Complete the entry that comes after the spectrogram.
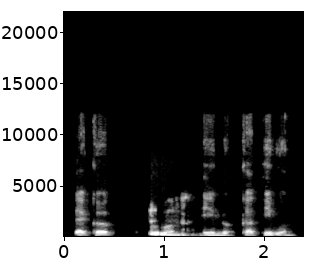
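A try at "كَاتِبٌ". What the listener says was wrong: আলিফ তো টান দিতে হবে, কাতিবুন,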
